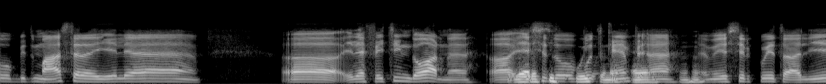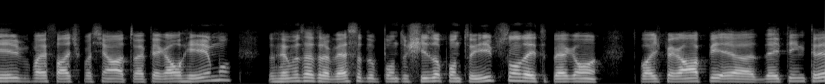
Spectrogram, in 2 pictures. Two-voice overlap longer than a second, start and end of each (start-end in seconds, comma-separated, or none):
5.0-7.0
